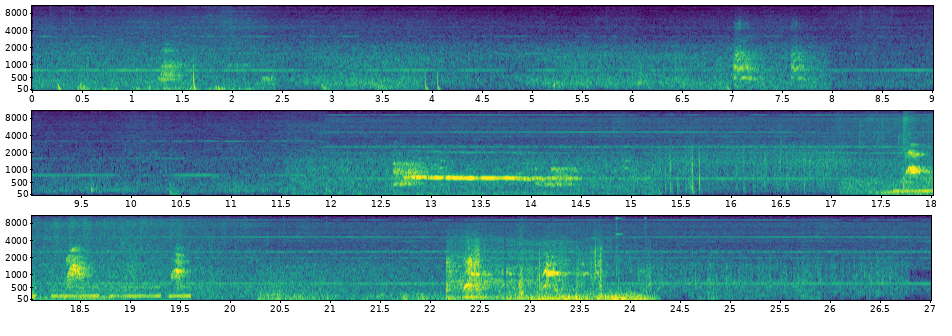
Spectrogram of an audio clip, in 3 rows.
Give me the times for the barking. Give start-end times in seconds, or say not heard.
0.5-2.5, 6.4-7.9, 12.6-14.5, 17.6-19.6, 22.1-24.2.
